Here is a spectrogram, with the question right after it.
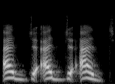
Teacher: It's emitted from the middle of the tongue and the middle of the mouth that lays opposite to it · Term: letter jim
